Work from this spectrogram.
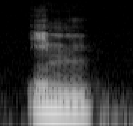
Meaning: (adjective) touched, moved; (verb) past participle of émouvoir
- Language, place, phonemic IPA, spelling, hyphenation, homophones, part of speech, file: French, Paris, /e.my/, ému, é‧mu, émue / émues / émus, adjective / verb, Fr-ému.ogg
